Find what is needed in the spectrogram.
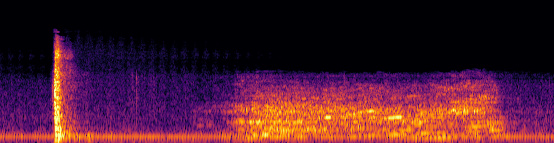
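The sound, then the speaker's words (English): A car: a sharp thump like a door shutting, then after a pause the engine starts and runs steadily for about three seconds before cutting off. No one speaks. “Come along, bring your bag. The car's right here.”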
